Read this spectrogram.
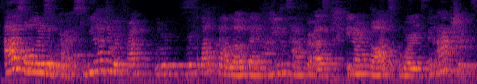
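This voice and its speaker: A woman's voice: high-pitched, normal speed, hardly any pauses. A woman presenting a children's Bible lesson to a live audience as a puppeteer. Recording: very echoey room, distant, faint noise.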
